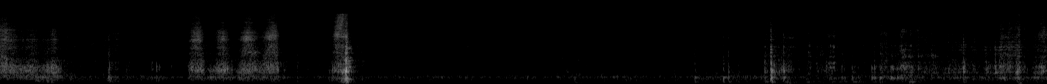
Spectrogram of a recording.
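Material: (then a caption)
Cardboard. Fingertips tap and rub the printed surfaces of a small, hollow rectangular cardboard Fitbit Blaze product box with a blue inner part, likely still holding its contents, as it slides and is handled. Soft, dry scratching and brushing sounds come in short bursts, with one sharper, brighter tap standing out early on. Quiet gaps fall between the bursts.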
